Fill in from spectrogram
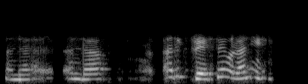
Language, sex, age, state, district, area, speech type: Nepali, female, 45-60, West Bengal, Darjeeling, rural, conversation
